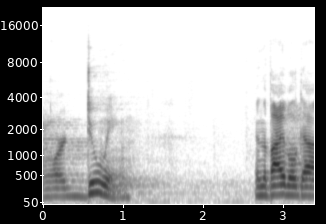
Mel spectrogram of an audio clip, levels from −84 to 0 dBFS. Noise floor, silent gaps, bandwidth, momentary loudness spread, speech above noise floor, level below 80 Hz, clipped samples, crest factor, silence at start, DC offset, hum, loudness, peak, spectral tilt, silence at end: -61 dBFS; none; 12.5 kHz; 20 LU; 40 dB; -62 dBFS; under 0.1%; 20 dB; 0 s; under 0.1%; none; -23 LUFS; -4 dBFS; -6.5 dB/octave; 0 s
